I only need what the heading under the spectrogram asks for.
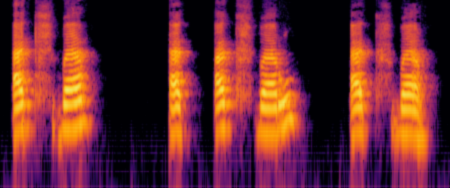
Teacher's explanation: ٹھیک ہے، اکبرو کو ہم اکبر کریں گے، اور یہاں پر بھی را ساکن جب ہوگی تب بھی یہ پر پڑی جائے گی کیونکہ اس سے پیچھے زبر ہے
